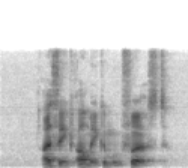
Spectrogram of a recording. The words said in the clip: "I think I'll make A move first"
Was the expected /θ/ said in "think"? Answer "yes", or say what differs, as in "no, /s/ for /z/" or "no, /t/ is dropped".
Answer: yes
